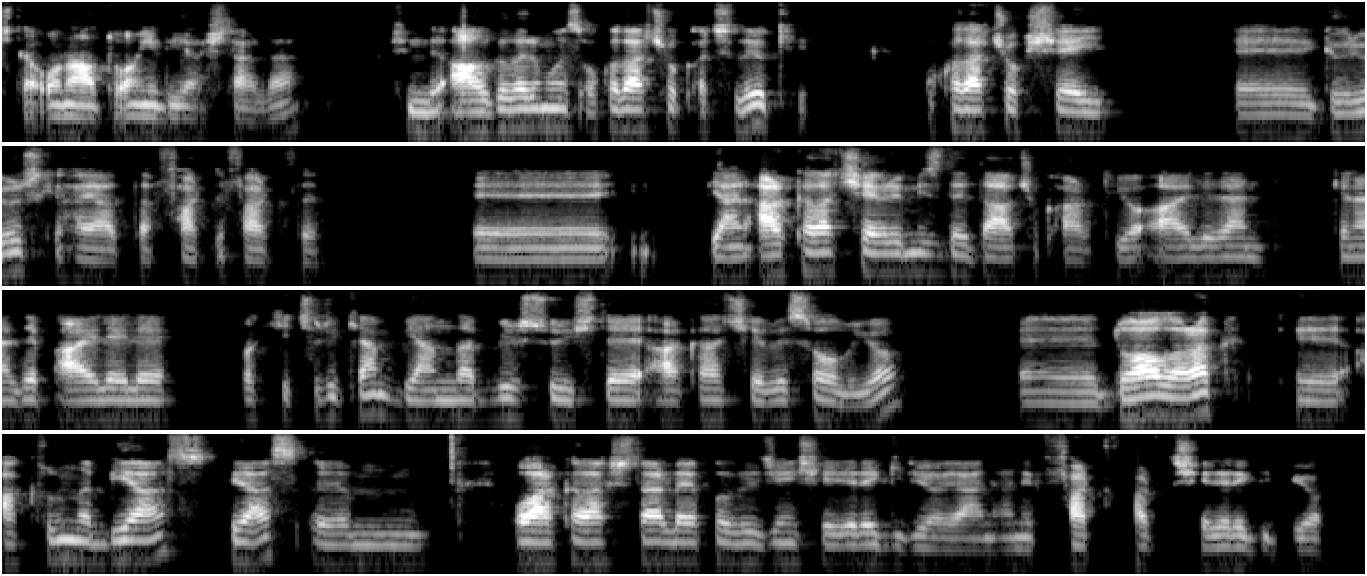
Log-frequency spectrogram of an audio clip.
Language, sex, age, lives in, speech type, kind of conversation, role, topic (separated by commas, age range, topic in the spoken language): Turkish, male, 35-39, Spain, conversation, unstructured, none, Bayramlarda ailece bir arada olmanın önemi nedir?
